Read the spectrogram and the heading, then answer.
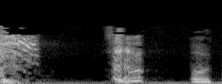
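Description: A recording of a cat is played back: the cat meows three times in quick succession, loud, each cry short and tonal with brief pauses between, over a faint low hum and no talking.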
